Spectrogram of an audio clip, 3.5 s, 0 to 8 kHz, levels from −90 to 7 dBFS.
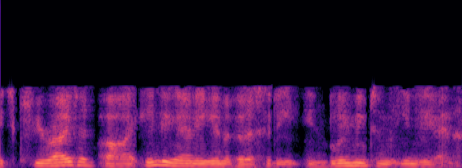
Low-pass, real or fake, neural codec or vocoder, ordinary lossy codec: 7.2 kHz; fake; codec, 16 kHz, 2 kbps, FreqCodec, smaller model; AAC, 16 kbps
